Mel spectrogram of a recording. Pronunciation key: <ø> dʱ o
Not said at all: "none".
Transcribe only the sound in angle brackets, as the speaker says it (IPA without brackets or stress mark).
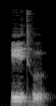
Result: e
